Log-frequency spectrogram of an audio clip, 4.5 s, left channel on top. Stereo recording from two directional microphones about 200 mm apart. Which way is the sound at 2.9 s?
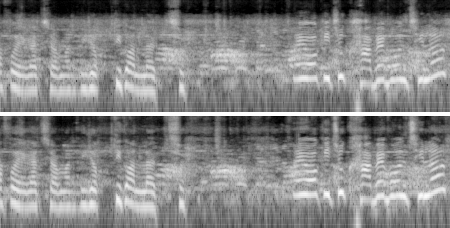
15° right (ahead or behind).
